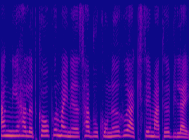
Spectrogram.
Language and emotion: Bodo, neutral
